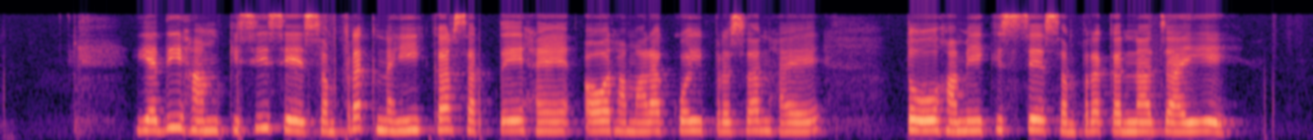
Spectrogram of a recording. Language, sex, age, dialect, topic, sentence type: Hindi, female, 25-30, Hindustani Malvi Khadi Boli, banking, question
